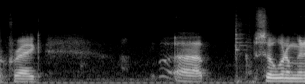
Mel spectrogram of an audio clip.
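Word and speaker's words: Kreg: they can connect um it's spelled k r e g Craig Craig or Craig uh so what I'm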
